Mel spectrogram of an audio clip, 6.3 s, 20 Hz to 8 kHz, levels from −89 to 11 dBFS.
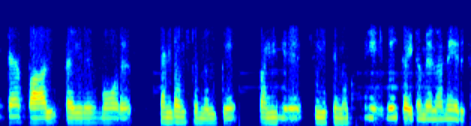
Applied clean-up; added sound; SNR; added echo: neural mask model DeepFilterNet 3.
